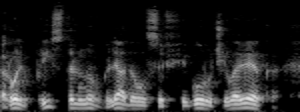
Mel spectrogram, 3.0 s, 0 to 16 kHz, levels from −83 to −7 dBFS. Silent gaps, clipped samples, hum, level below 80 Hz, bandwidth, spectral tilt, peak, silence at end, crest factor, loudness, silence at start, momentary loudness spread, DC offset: none; under 0.1%; none; -74 dBFS; 12 kHz; -5.5 dB/octave; -10 dBFS; 0 s; 18 dB; -28 LUFS; 0 s; 9 LU; under 0.1%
